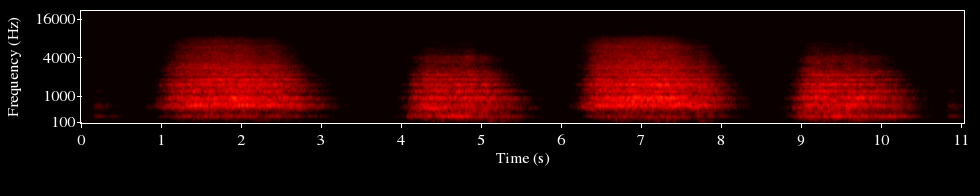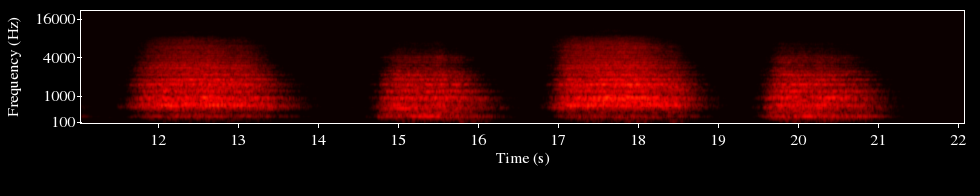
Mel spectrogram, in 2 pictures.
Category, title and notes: Sound effects > Human sounds and actions
Breathing through long and narrow tube. Some delay and modulation added.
